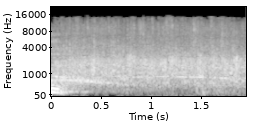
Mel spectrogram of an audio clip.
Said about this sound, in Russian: Дай Богу аплодисменты.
